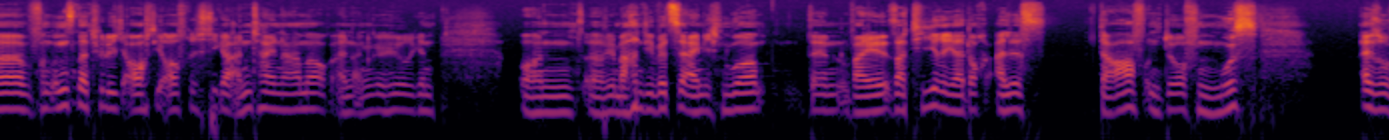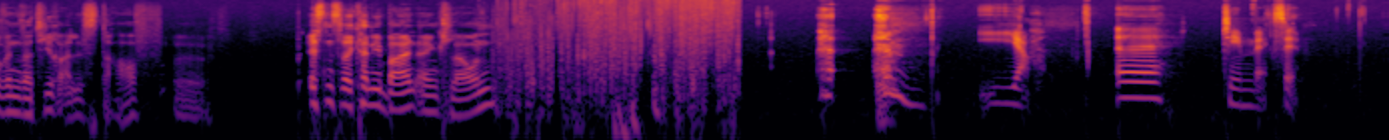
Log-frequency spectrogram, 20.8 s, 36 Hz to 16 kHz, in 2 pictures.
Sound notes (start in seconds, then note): 13.7 static; 17.0 awkward cough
